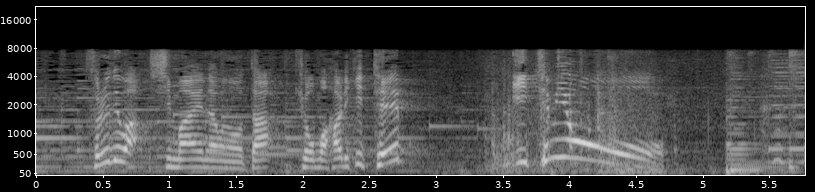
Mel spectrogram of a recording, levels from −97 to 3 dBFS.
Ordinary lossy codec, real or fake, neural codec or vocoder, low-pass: none; real; none; none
